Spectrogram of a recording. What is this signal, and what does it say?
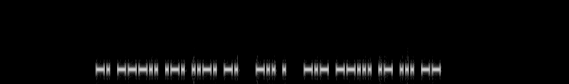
Morse code, heard as a keyed tone, about 46 wpm, 700 Hz. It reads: N8RFN DE K7ASM
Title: USA Callsign DE Callsign - 5 Characters - 45wpm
